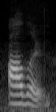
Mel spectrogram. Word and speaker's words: hour: So we are writing an because it starts with a vowel sound.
